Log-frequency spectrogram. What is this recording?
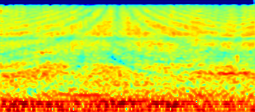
rocket fly
game, games, sounds, video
